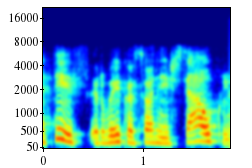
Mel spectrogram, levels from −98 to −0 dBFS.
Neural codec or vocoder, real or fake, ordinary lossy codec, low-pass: codec, 16 kHz, 16 kbps, FreqCodec, smaller model; fake; AAC, 96 kbps; 7.2 kHz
